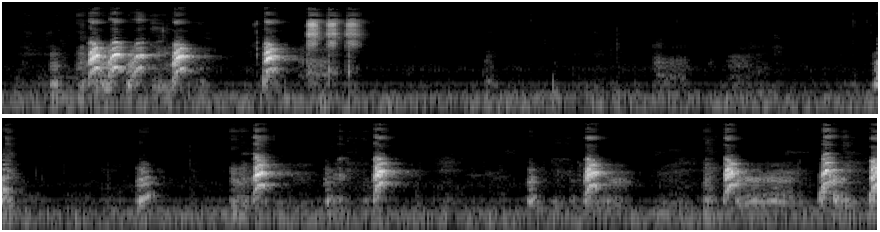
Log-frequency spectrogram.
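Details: Biewer terrier puppies giving bursts of shrill, clustered yaps, then a quieter pause with faint scattered sounds before sharp single barks resume at irregular intervals, a few coming close together near the end.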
